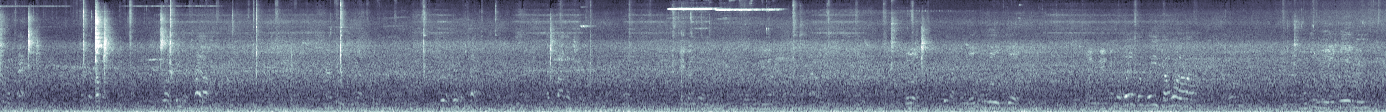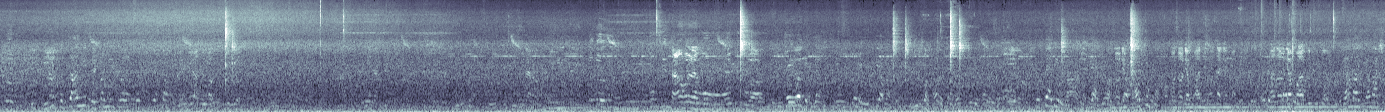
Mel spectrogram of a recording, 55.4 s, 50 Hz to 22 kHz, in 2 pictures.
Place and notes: Nanya Park, North District, Hsinchu City - in the Park
A group of old people playing chess, wind, fighter, traffic sound, birds sound, Binaural recordings, Sony PCM D100+ Soundman OKM II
